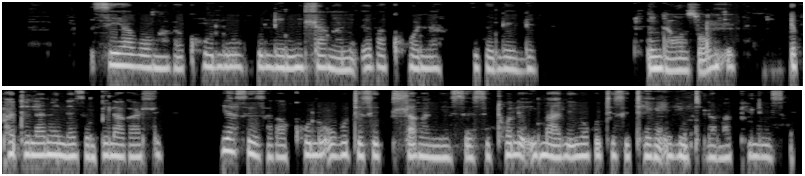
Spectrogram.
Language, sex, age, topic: North Ndebele, female, 36-49, health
